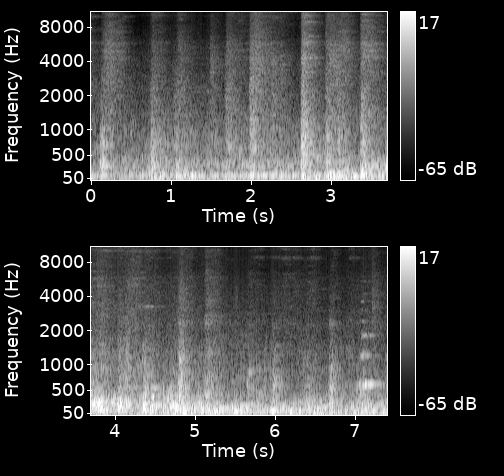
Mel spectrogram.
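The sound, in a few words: KA Kertajaya passenger train running on rails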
